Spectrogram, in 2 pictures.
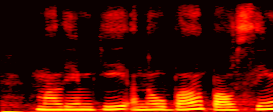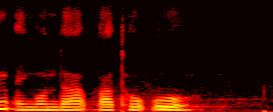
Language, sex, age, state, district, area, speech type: Manipuri, female, 30-45, Manipur, Chandel, rural, read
